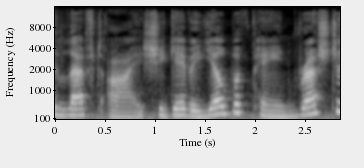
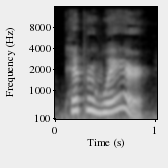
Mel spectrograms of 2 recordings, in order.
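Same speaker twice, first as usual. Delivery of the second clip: put-on little girl voice; 8 semitones higher than usual. Child asks.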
